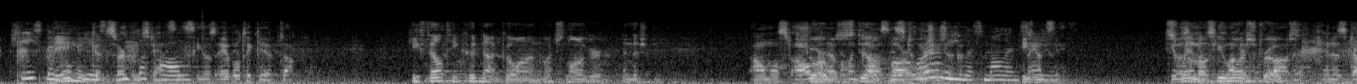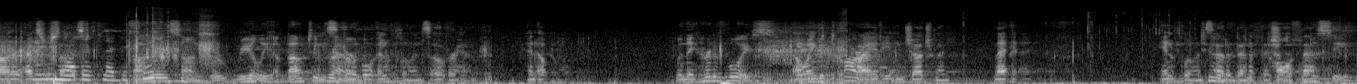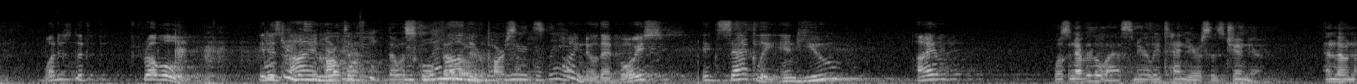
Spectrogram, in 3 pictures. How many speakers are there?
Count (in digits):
3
